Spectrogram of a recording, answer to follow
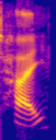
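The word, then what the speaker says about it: ה: all sort of connected the fifth letter is ha and it's got a h sound like the letter H ha ha as in ha sixth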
